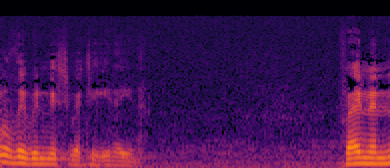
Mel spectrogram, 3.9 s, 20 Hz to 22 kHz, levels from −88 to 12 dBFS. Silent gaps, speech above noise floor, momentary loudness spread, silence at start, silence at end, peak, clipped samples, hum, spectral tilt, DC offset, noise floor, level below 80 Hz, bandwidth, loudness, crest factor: none; 26 dB; 14 LU; 0 s; 0 s; -4 dBFS; under 0.1%; none; -7 dB/octave; under 0.1%; -47 dBFS; -50 dBFS; 15 kHz; -23 LUFS; 20 dB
